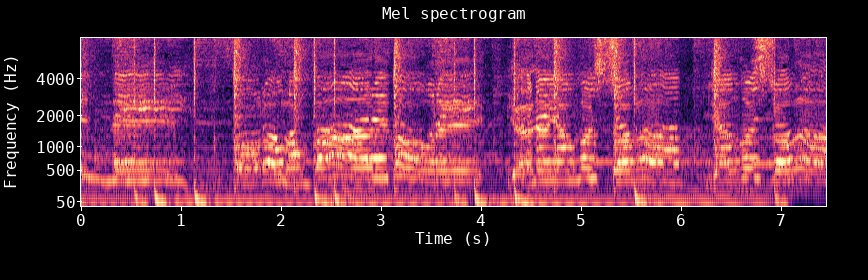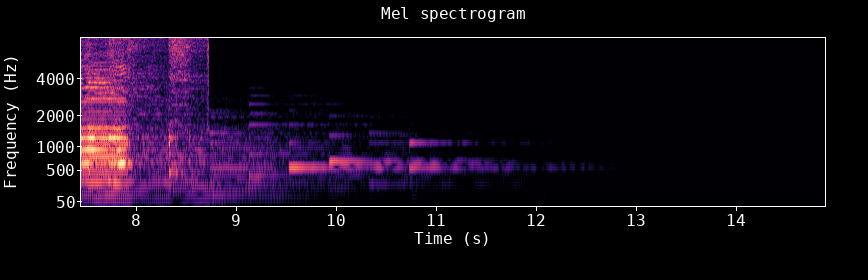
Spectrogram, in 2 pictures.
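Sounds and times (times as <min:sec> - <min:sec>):
acoustic music: 0:00.0 - 0:11.5.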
